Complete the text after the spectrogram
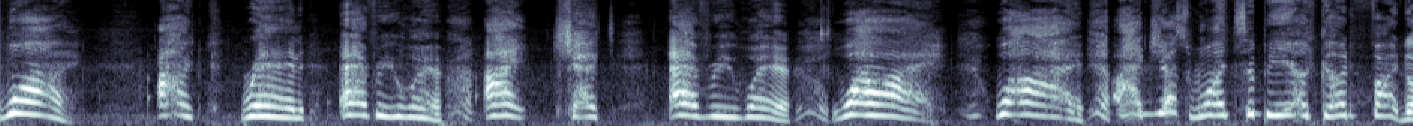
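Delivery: high, strained voice breaking into a shout; anguished Deku cry. Retold or imitated. Deku cries out in frustration after failing to find training, high and desperate. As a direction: cry out in despair like a beaten kid. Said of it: "He's like".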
